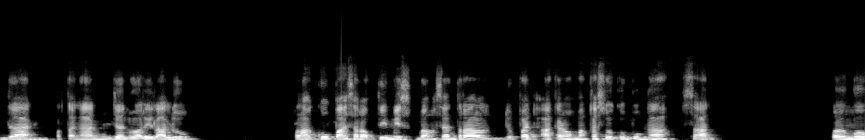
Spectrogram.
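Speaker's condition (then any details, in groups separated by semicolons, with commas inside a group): No condition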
